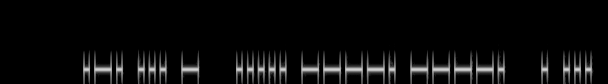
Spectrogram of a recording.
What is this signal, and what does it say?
Morse code, heard as a keyed tone, about 22 wpm, 700 Hz. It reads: RST 599 ES
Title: Common QSO Phrases 22wpm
